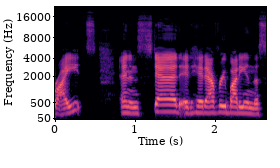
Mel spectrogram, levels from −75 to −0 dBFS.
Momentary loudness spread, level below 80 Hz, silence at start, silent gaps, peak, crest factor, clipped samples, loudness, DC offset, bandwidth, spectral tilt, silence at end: 14 LU; -78 dBFS; 0 s; none; -6 dBFS; 18 dB; under 0.1%; -23 LUFS; under 0.1%; 19 kHz; -3 dB/octave; 0 s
